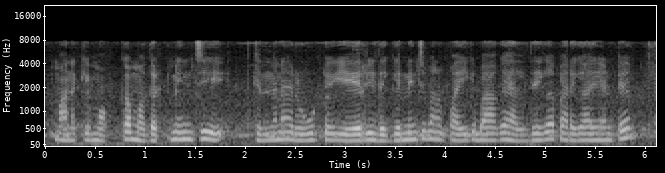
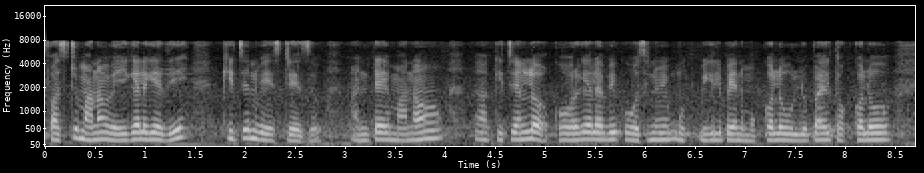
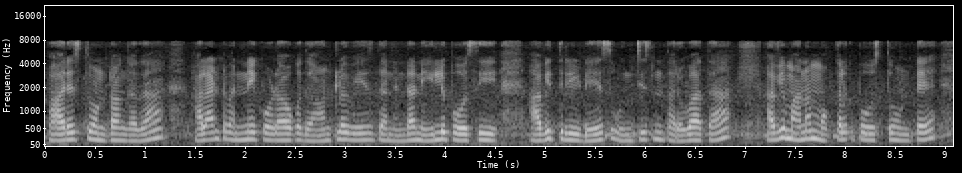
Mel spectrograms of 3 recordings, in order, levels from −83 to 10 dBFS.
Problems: constant background noise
